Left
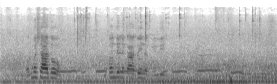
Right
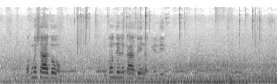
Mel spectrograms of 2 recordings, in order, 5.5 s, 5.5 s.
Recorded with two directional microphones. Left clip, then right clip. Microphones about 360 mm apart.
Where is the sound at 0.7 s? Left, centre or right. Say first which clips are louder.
Right 1 dB; right.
